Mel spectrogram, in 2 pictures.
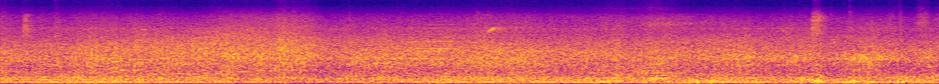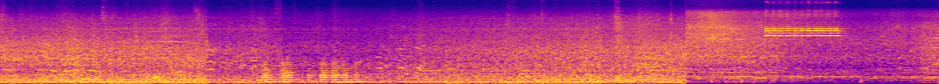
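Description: Steady road traffic noise from cars and buses passing on a busy road, with some voices in it. Near the end the sound drops abruptly and a short, rapid electronic beeping lasts about a second.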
